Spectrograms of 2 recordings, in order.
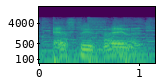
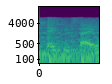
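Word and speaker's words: étouffée: I want some estouffee, crawdads. What Bubba's trying to say is crawfish etouffee, one of our most popular Cajun dishes.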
